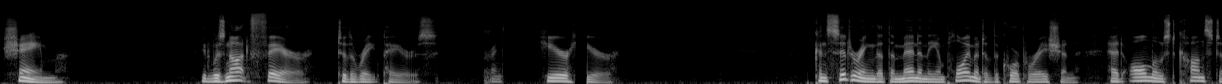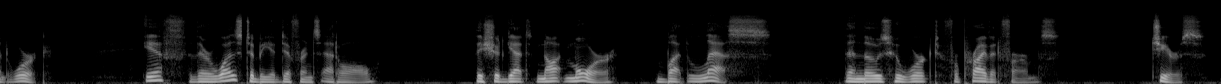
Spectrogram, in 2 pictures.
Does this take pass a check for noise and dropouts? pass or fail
fail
